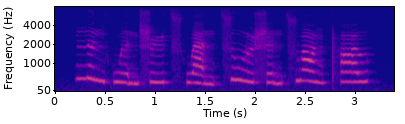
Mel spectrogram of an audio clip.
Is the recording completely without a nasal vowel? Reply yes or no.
yes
